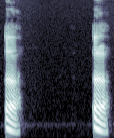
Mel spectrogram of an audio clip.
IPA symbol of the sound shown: ə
